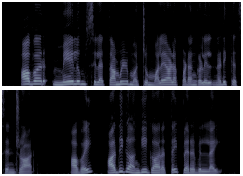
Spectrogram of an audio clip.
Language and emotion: Tamil, neutral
